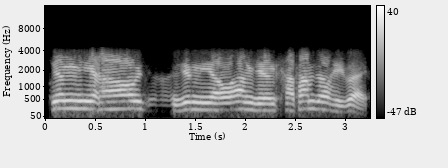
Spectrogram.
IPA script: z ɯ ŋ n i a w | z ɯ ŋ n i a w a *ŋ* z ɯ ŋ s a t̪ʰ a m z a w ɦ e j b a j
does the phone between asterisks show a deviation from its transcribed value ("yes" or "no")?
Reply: no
